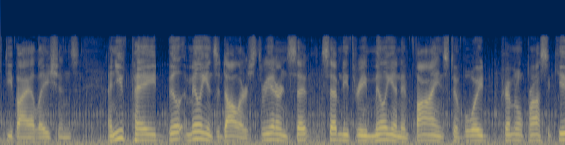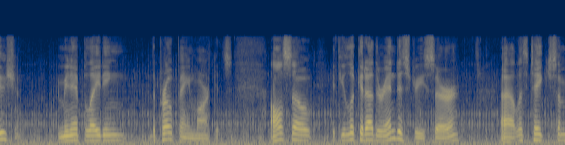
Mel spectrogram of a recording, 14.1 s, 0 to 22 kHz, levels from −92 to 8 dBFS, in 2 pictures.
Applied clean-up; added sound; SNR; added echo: none; Boat, Water vehicle; 12 dB; none.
